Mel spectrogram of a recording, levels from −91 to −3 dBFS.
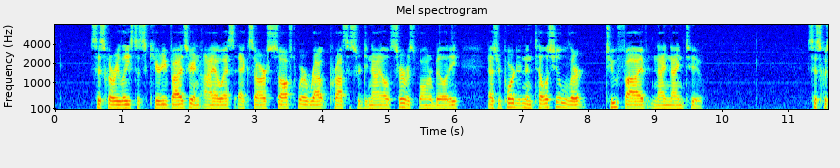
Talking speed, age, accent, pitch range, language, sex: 115 wpm, 30-49, American, 115-130 Hz, English, male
